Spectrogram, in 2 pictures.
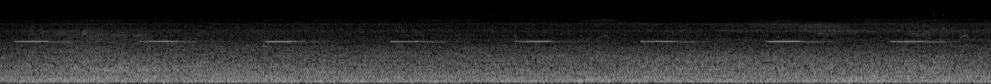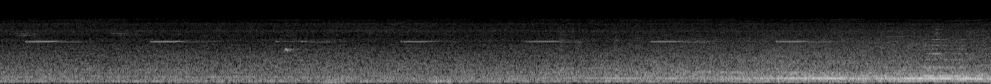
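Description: Electric suburban train arriving, its motor hum rising and getting louder over the last few seconds. Before it, over a steady background rumble, a high electronic beep repeats about every second and a quarter, stopping as the train comes in.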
